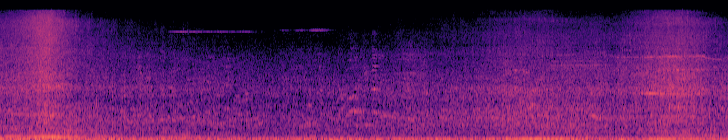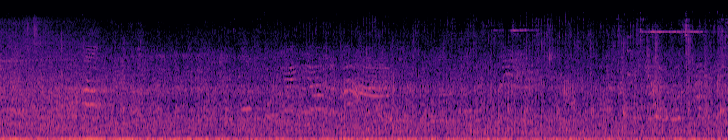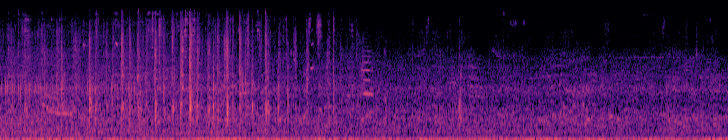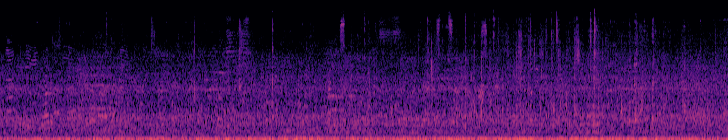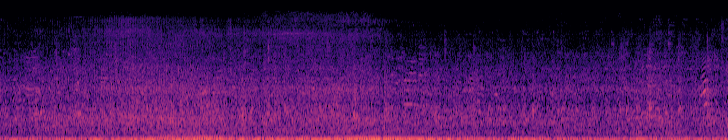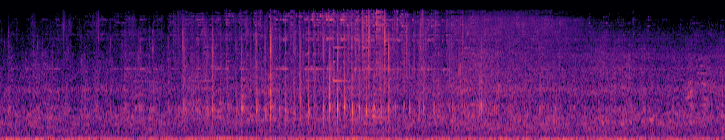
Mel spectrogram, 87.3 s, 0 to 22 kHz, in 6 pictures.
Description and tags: LA RAMBLA street ambience horse and chariot barcelona
This recording is done with the roalnd R-26 on a trip to barcelona chirstmas 2013.
street, cars, people, car, city, f, field-recording, traffic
